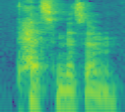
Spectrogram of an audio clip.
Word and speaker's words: pessimism: We'd use this phrase or these phrases in the speaking test, also the writing test, and the pronunciation is optimism, pessimism, stress on the first syllable.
